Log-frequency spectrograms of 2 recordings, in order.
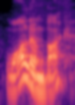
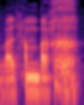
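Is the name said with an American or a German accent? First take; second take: American; German. First: It is said with an American accent. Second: It is said with a German accent. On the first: "like the Americans like to pronounce it" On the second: "you can master the right pronunciation"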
